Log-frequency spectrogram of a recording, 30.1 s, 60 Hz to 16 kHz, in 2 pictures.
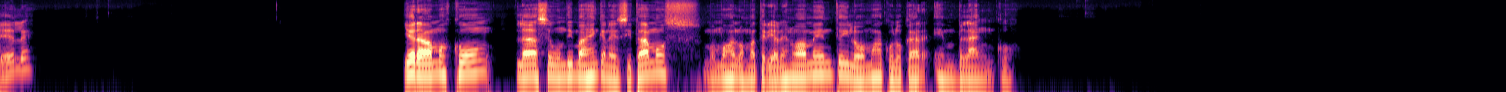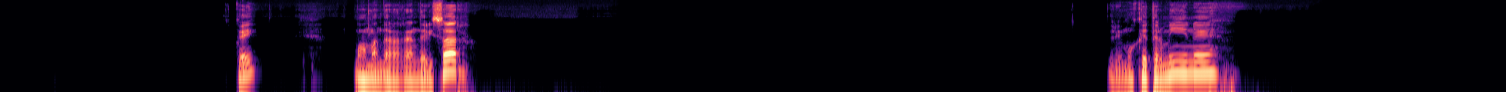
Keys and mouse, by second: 4.9 click, 5.3-5.8 alt+drag, 7.3 drag, 10.5 click, 12.2 click, 13.2 click, 18.7 F12.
